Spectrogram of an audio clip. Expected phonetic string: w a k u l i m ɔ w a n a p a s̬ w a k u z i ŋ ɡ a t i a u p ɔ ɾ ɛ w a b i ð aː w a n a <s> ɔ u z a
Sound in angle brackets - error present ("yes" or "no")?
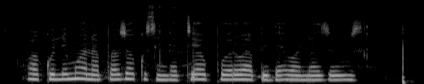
yes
